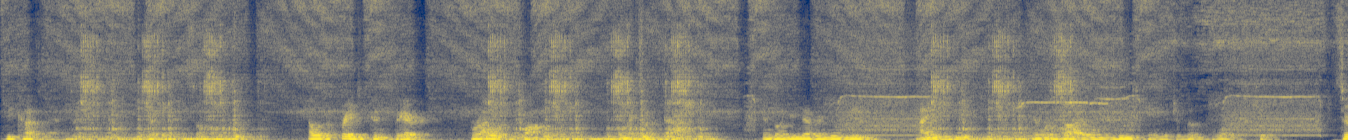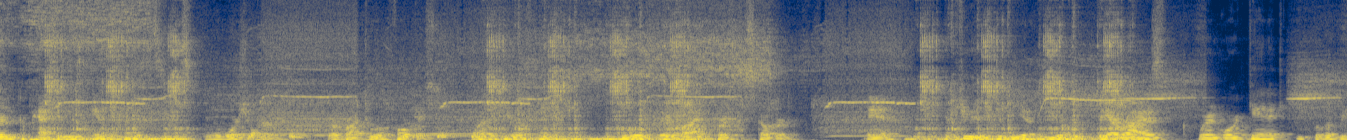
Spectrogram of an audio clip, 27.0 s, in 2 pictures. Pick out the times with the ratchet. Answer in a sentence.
You can hear the ratchet from 0.7 to 2.7 s, from 4.7 to 7.2 s, from 9.2 to 10.8 s, from 13.8 to 15.4 s, from 18.1 to 20.7 s and from 22.5 to 25.0 s.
